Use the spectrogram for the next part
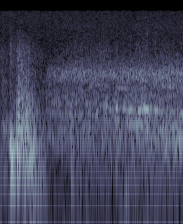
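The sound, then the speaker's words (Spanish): A heavy door thuds shut once near the start, a single dull knock followed by a steady hiss of background noise. “Después Dios ya cerra el puerta.”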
